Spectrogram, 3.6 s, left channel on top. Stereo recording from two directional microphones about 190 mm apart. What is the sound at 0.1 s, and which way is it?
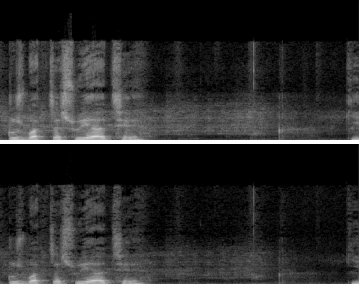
Speech, 15° left (ahead or behind).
